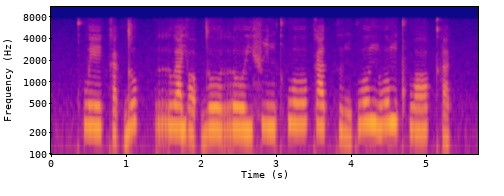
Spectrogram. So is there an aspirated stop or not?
yes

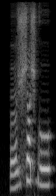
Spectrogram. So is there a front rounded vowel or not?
yes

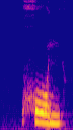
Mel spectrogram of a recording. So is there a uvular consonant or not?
no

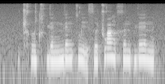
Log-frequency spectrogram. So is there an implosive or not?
no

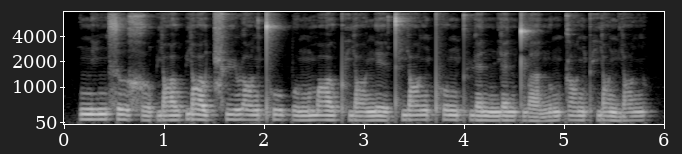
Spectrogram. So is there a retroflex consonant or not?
yes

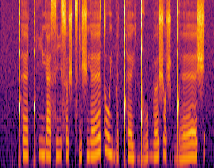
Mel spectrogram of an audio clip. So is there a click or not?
yes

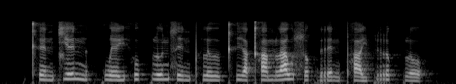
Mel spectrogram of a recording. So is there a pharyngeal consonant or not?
no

